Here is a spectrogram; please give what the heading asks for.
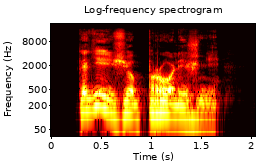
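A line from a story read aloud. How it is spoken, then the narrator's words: Puzzled creaky voice. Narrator (Russian): недоуменно проскрипел Лешак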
